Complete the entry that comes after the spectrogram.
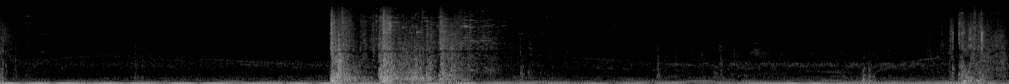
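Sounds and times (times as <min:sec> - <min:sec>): glass shattering: 0:03.3 - 0:05.5.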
